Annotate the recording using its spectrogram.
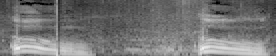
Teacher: your lips round as you pronounce the vowel ooh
